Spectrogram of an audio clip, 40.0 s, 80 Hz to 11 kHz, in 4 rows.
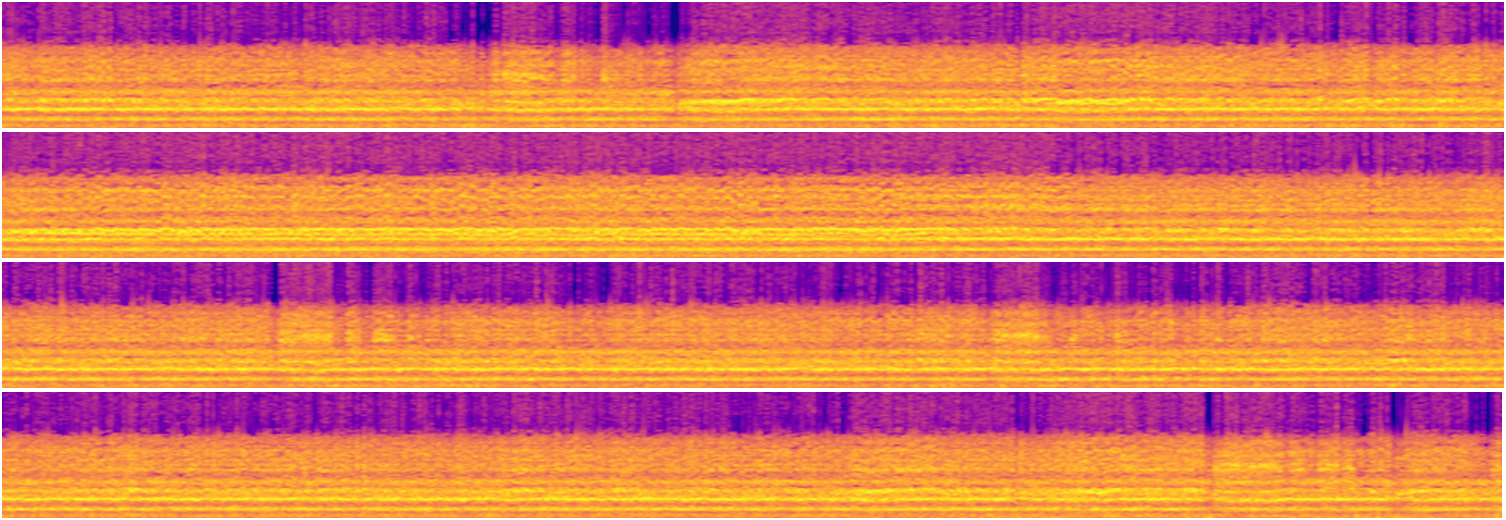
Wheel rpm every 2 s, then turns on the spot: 230, 230, 230, 230, 230, 210, 210, 220, 230, 230, 230, 240, 230, 230, 230, 230, 230, 230, 220, 230.
none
